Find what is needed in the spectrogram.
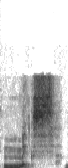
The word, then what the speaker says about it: Mx: So MX is like a like the gender neutral version of Mr. or Miss or Mrs. Most people pronounce it like mix or mixta.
